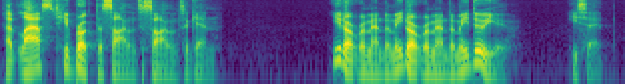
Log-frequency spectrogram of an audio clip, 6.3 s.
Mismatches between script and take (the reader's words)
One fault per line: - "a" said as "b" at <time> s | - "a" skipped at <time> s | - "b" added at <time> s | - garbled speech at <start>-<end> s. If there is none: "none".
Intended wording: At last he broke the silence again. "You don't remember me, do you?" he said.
- "silence" added at 1.4 s
- "don't remember me" added at 4.0 s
